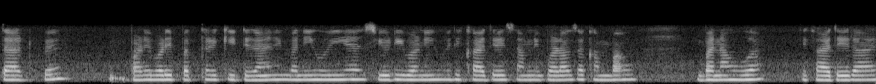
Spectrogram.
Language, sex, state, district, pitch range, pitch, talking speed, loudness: Hindi, female, Uttar Pradesh, Jalaun, 210-220 Hz, 215 Hz, 180 wpm, -18 LUFS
